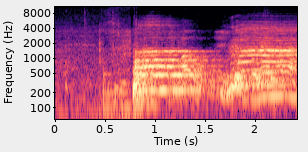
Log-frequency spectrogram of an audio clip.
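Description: Several voices holding sustained sung notes together, like a small choir, starting abruptly about a second in, breaking off briefly and coming back.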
